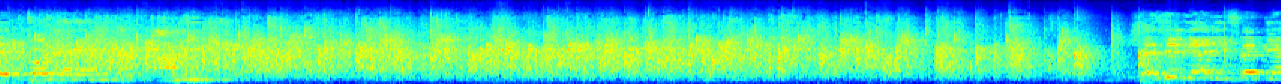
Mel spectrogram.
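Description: A church congregation applauds loudly and continuously in acclaim of Jesus, a dense wash of clapping with cheering voices mixed in, dipping briefly near the end before swelling again.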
